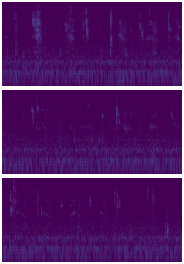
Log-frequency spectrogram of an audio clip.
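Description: Two people chewing mouthfuls of Caesar salad, romaine lettuce and croutons: quiet, irregular crisp crunches, with a faint steady low hum underneath.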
